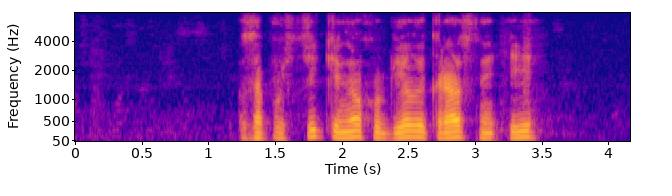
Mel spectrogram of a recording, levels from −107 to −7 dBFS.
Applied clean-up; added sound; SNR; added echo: none; none; none; none.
